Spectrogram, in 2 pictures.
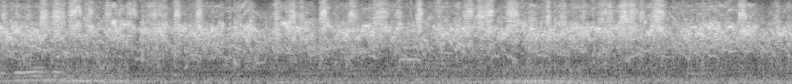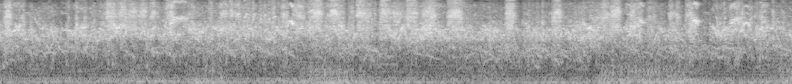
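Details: A colony of Australian budgerigars singing and chirping in an aviary, a long dense chorus of high warbles, quick chirps and scratchy notes overlapping without a break.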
